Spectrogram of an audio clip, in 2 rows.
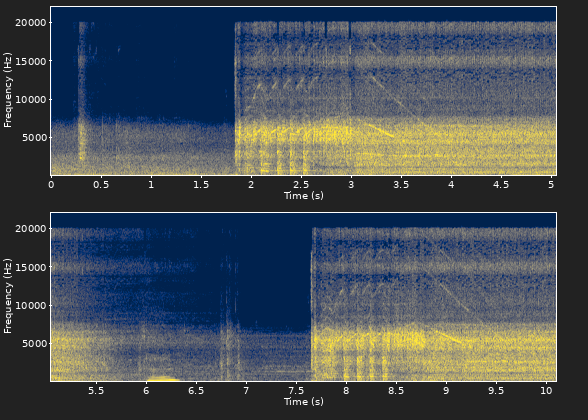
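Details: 2008 Honda CR-V at 163,000 km, after a new starter motor replaced the old one that would not crank: quick, even cranking whirr, then the engine catches and settles into a steady run; starts normally.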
